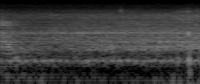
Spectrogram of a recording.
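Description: Low, steady stadium crowd noise from a televised football broadcast, heard through the TV's speakers in the room between commentary lines, with a faint click near the end.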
